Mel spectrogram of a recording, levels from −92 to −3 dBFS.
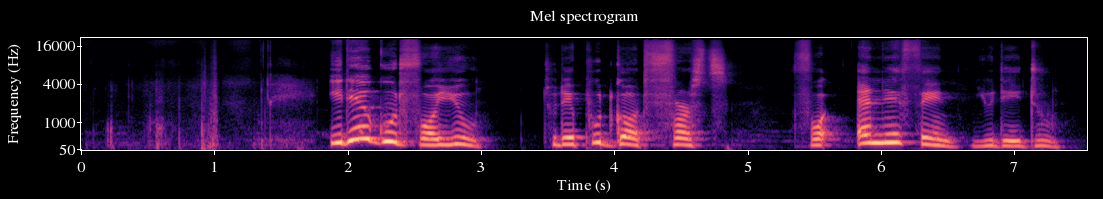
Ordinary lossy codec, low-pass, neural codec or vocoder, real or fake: none; none; autoencoder, 48 kHz, 128 numbers a frame, DAC-VAE, trained on Japanese speech; fake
